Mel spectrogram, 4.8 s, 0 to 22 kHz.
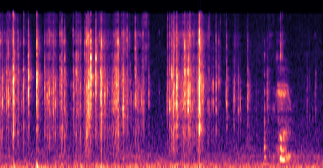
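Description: A standard-size 3x3 plastic Rubik's cube with coloured stickers is held in both hands while fingertips with long painted nails twist its layers. The result is a quick run of bright, dry plastic clicks and rattles with almost no ring. A softer, lower-pitched scrape follows near the end.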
